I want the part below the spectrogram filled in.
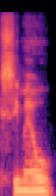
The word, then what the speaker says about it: Symeou: Georgios correcting me on how to pronounce my name. I know that's how it's pronounced and that's how I say it in Greek, Simeo, but this is the anglicized version, right? You've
